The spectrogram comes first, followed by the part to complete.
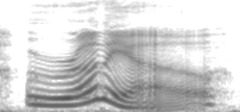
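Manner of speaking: a hint of lovesick drama; mock swooning Romeo. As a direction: play it dreamy and theatrical. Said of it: "Why would you say it like that?".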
